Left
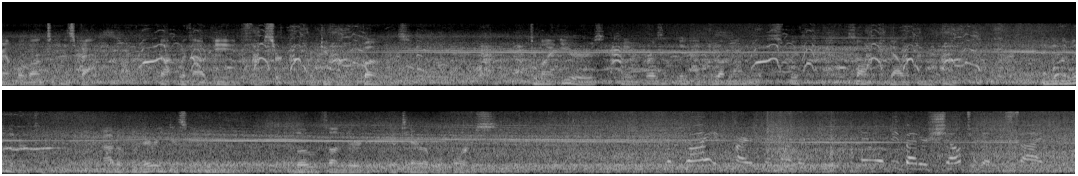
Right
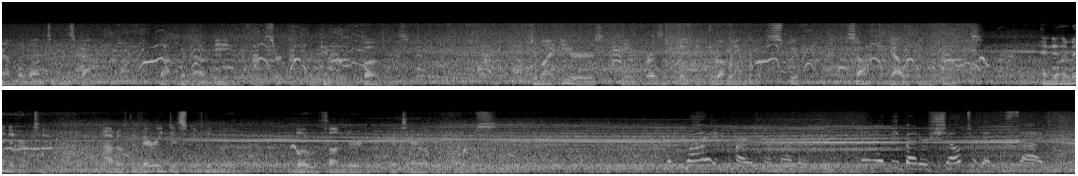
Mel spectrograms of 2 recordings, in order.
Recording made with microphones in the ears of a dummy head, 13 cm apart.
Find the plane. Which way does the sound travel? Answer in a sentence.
In this clip you hear the plane travel towards the right.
